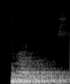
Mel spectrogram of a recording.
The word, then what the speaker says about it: propolis: Bees make this stuff called propolis. Most people call it propolis, but technical right way to say it is propolis.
